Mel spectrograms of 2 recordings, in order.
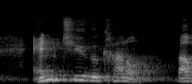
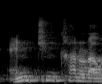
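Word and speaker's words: ἐντυγχάνω: 엔티그카노라고 하는데 엔팅카노라고 읽기도 하고 엔티그카노라고 하는데 엔자는 인이니까 강조 전치사일 뿐이니까 강조하는 것뿐이에요.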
